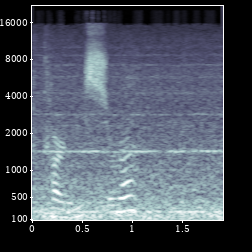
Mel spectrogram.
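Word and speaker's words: Carnicería: Carnicera Prime Meat Market. It's in Cypress, Texas. My bad, I was way off. I'm not saying it right. Spell it. C-A-R-N-I-C-R-I-A. Prime. Carnicera Prime.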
